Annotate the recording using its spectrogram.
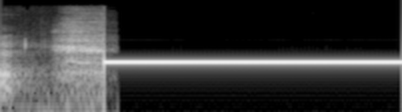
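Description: A steady single-pitched bleep lasting about a second and a half, starting about half a second in after a brief spoken sound, with all other sound cut out beneath it: an editing censor bleep laid over the dialogue.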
